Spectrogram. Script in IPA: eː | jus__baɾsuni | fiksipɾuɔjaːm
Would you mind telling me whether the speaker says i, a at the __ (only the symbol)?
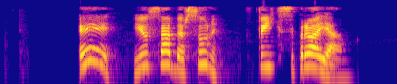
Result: a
